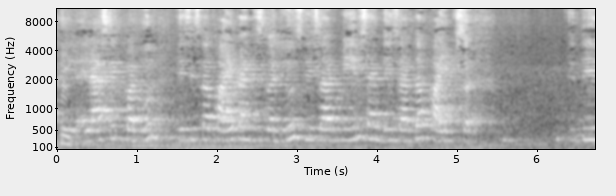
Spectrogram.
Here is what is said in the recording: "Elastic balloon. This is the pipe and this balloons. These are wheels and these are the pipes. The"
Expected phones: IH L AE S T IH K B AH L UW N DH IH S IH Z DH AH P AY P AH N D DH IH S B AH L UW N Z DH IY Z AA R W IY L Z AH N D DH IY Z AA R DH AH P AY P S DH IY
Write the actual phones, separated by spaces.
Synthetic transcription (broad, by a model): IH L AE S T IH K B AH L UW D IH S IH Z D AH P AY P AH N D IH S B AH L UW Z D IY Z AA R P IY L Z AH N D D IY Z AA R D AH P AY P S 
